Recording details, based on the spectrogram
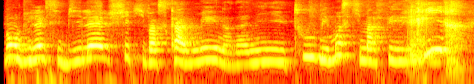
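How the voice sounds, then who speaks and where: Young woman, chatty casual rant, fairly high voice, echoey room. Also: moderate pace, darkish tone. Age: young adult.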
